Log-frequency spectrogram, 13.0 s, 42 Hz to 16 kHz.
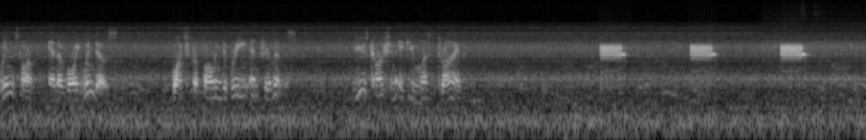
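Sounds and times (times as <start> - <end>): radio hiss: 0.0 - 13.0
short bursts of data tones: 9.0 - 9.5, 10.4 - 10.8, 11.7 - 12.2.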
